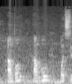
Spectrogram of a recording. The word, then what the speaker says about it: Humble: a cigar shop in humble humble humble what's the correct humble eight away from Texas you don't pronounce the H correct yeah humble in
